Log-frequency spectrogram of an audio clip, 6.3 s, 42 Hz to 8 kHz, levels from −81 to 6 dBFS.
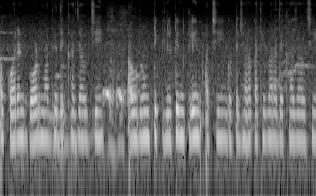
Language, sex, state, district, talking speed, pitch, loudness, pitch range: Odia, female, Odisha, Malkangiri, 140 wpm, 195 Hz, -17 LUFS, 190-200 Hz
